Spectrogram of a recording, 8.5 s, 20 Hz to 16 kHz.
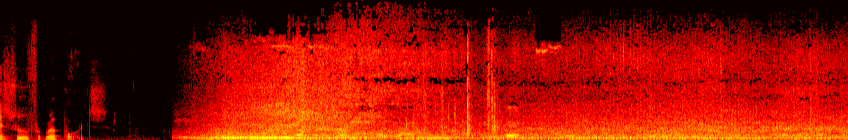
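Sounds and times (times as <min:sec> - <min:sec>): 
speech: 0:00.0 - 0:01.2, 0:05.1 - 0:05.5
busy city street traffic in Kenya's capital city: 0:01.7 - 0:08.4
motorcycles in Kenya's capital city street traffic: 0:01.8 - 0:08.4.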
